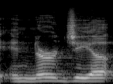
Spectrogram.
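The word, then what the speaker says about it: energeia: Strong's tells us that the Greek word for it is, if I can pronounce it, energia. Energia. Think energy, okay?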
